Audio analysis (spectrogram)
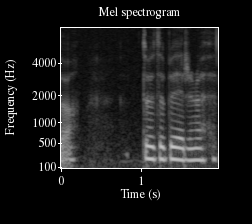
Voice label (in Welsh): "byr" Welsh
